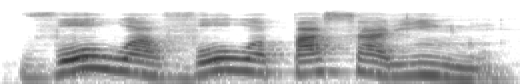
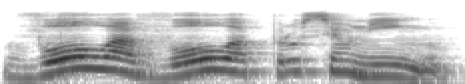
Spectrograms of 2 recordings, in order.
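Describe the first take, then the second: First: Voa, voa, passarinho read slowly, stressing voa, ending as if it goes on; unfinished, trailing. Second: Louder Voa, then voa pro seu ninho slow and falling to an end; continuing verse. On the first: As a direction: read it slowly as if the line hangs in the air. (entonação de algo inacabado, lenta) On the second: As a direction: read slowly, landing the verse home. (continuação do verso, lenta e conclusiva) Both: Shown as a demonstration. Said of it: "Depois continua".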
